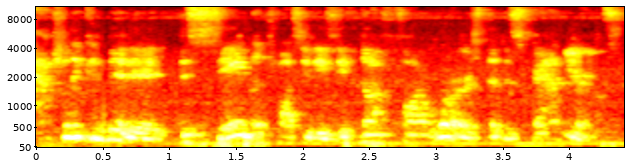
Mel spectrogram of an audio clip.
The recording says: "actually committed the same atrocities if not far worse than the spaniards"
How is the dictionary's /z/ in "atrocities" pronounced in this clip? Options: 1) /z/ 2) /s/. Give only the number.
1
